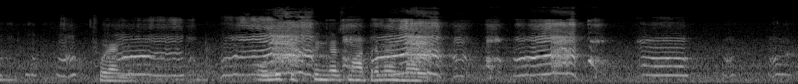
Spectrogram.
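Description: A baby cries loudly nearby in bursts.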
